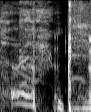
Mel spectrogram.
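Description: A single short, sharp cough, preceded by a brief breathy throat sound, standing alone without talk.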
